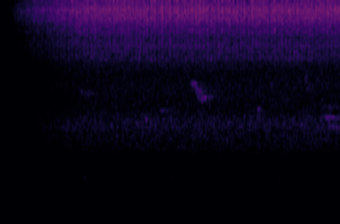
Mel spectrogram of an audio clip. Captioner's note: birds and bugs chirping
